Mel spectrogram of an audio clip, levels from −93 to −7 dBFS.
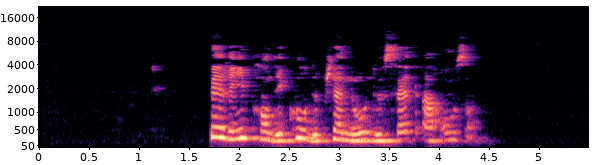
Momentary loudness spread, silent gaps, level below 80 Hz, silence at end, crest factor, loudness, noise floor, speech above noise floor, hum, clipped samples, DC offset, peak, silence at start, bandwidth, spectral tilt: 11 LU; none; -66 dBFS; 1.15 s; 18 dB; -18 LUFS; -81 dBFS; 63 dB; none; under 0.1%; under 0.1%; -2 dBFS; 1.7 s; 7.6 kHz; -6 dB/octave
